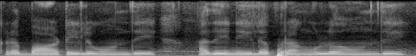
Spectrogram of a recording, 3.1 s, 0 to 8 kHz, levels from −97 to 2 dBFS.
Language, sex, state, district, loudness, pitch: Telugu, female, Telangana, Mahabubabad, -22 LUFS, 195 Hz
